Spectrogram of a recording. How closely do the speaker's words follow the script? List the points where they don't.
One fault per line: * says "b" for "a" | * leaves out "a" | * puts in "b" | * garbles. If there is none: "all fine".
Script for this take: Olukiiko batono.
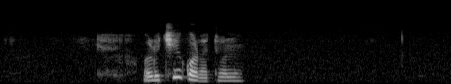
all fine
